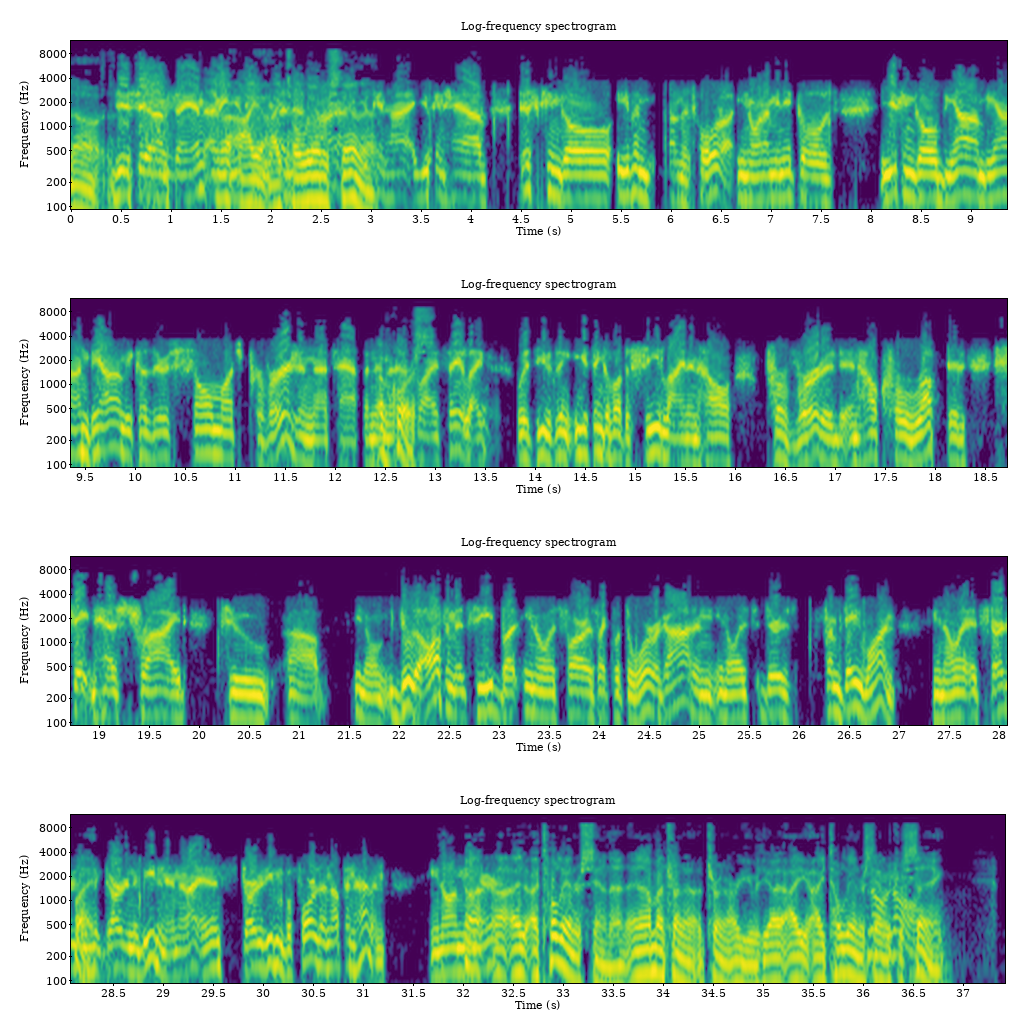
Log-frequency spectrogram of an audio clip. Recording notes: Open Phone Lines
